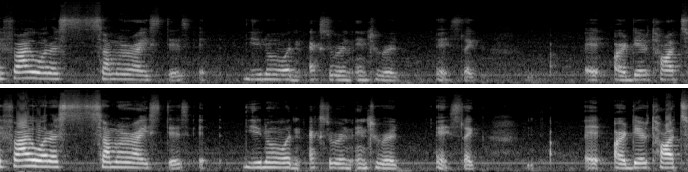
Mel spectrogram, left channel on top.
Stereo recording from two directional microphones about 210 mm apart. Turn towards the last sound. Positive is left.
turn(degrees=-45)  # may be behind; listen again after turning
